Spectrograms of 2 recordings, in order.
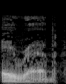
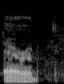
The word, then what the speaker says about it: Arab: this Arab oil embargo I think Mark Twain pronounced it a Reb but I was taught to pronounce it Arab so the Arab embargo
